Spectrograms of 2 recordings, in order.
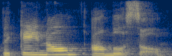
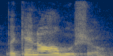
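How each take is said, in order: First: Every vowel is pronounced fully and clearly. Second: Unstressed vowels are reduced or almost dropped. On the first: The speaker calls it wrong. "Our brains want to read every vowel" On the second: The speaker calls it right. "some of those unstressed vowels get reduced or almost disappear"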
